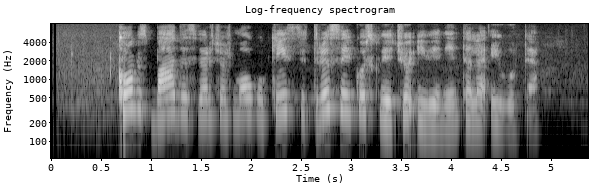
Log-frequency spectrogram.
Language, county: Lithuanian, Utena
